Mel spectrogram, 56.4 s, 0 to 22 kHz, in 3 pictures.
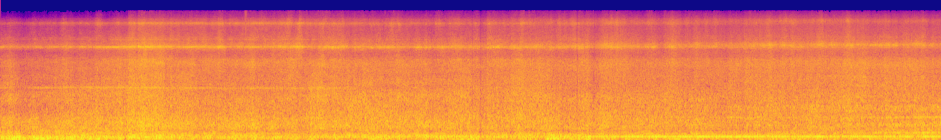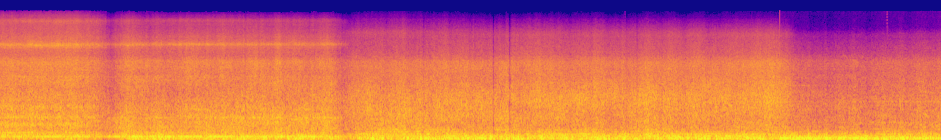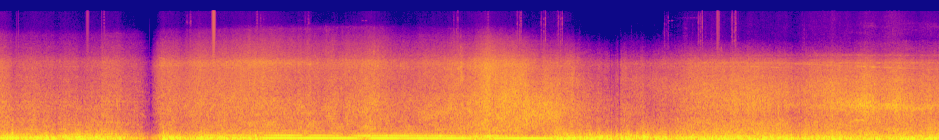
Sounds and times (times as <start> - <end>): Propeller, airscrew: 0.0 - 56.4.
